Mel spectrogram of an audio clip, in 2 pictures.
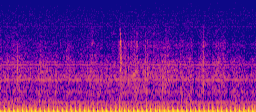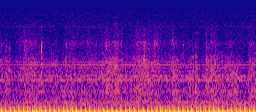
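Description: A steady low hum that pulses about ten times a second, like a small motor running, with a faint steady high whine over it and a few faint clicks.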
